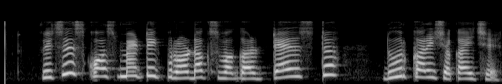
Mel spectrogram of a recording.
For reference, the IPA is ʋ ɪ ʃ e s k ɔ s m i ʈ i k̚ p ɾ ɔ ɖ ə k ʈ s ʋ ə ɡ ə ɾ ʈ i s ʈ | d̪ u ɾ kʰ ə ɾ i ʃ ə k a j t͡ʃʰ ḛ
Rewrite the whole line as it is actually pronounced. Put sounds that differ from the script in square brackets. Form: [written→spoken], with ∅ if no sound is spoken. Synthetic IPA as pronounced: ʋ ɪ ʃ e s k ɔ s m [i→e] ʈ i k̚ p ɾ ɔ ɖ ə k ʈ s ʋ ə ɡ ə ɾ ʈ [i→e] s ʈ | d̪ u ɾ [kʰ→k] ə ɾ i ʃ ə k a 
